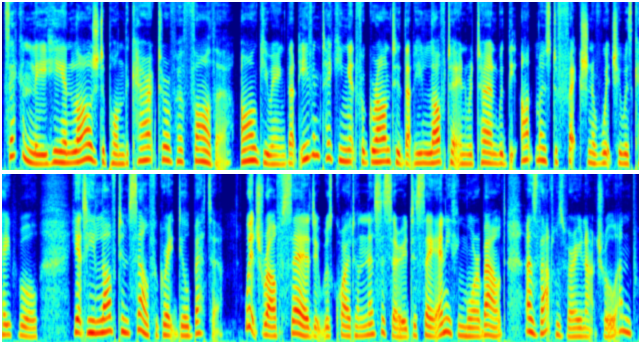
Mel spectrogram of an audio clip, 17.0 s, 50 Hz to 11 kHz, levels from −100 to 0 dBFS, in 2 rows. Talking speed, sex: 210 wpm, female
